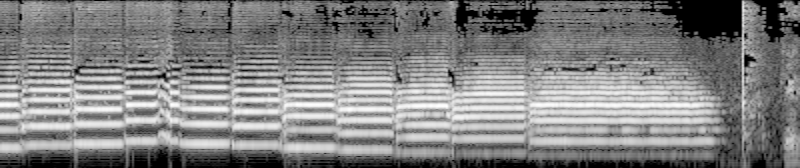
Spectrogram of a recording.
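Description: Trumpet playing the C Dorian mode (trumpet's written pitch, two flats) in separate notes, about two a second. It reaches the top C with a small bend about a second and a half in, then steps back down the scale and holds the low C for nearly two seconds before stopping near the end.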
